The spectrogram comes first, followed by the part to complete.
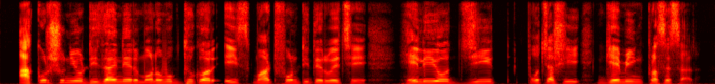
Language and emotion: Bengali, neutral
